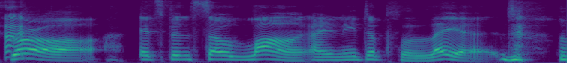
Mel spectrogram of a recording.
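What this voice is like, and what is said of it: Imitates another person's voice. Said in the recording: “That's a good impression of Kimmy, too.”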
